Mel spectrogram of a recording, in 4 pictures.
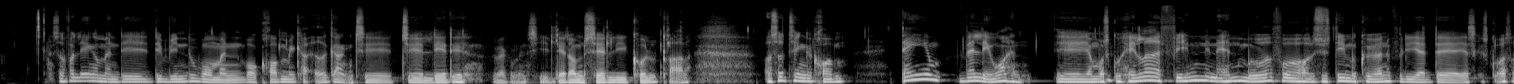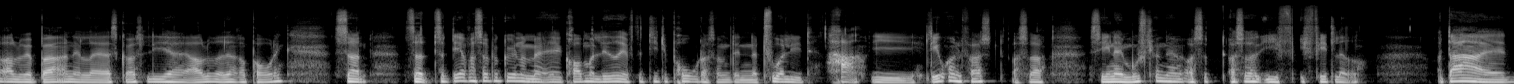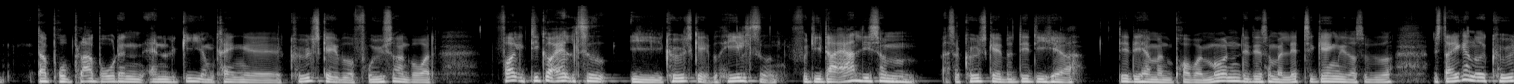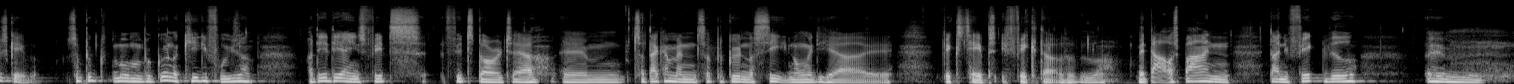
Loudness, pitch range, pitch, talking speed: -19 LUFS, 110-145 Hz, 125 Hz, 190 wpm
